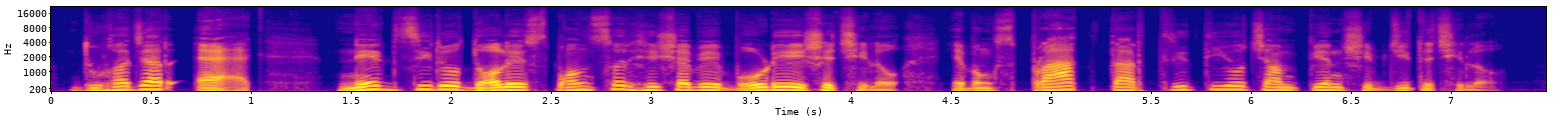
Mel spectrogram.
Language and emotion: Bengali, neutral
